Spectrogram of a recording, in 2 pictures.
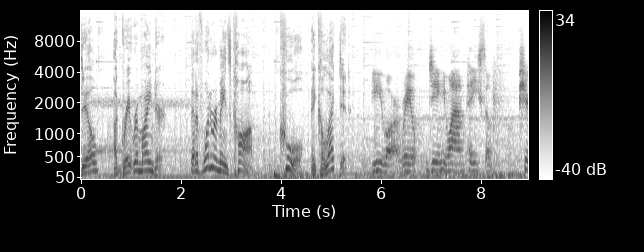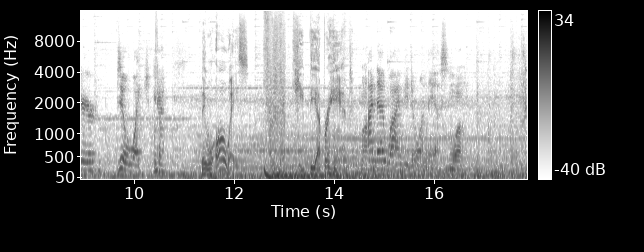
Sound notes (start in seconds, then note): none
